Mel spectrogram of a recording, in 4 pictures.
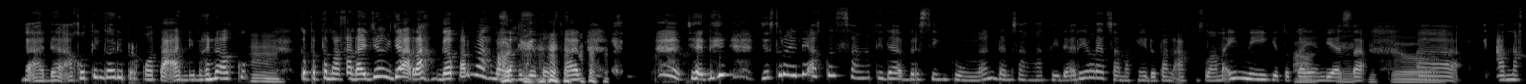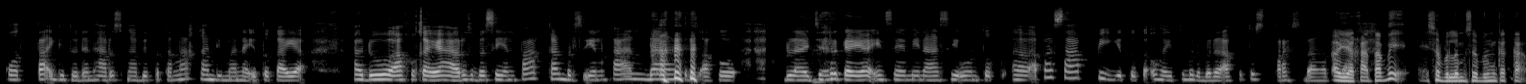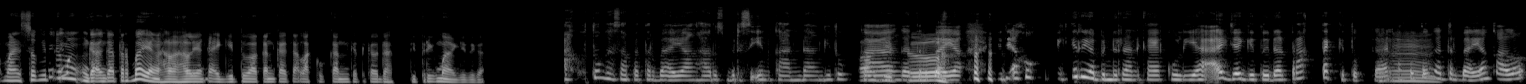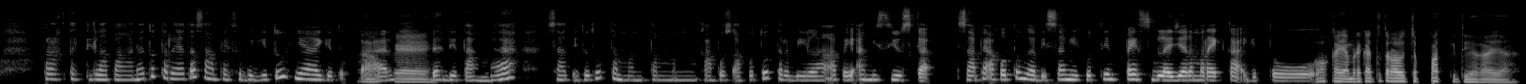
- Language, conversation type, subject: Indonesian, podcast, Pernahkah kamu mengalami momen kegagalan yang justru membuka peluang baru?
- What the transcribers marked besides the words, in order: laughing while speaking: "Oke"; laugh; other background noise; chuckle; laughing while speaking: "Jadi"; in English: "relate"; laugh; laugh; in English: "pace"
